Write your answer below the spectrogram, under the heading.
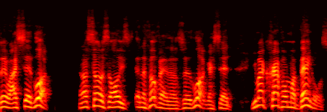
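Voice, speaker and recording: Talking at a very fast pace, a man with an Ohio accent sounds animated, with lively intonation and a high pitch. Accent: Midwestern American (Ohio). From Cincinnati, Ohio. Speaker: sports podcast host. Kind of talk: casual sports chat livestream. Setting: home studio livestream.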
